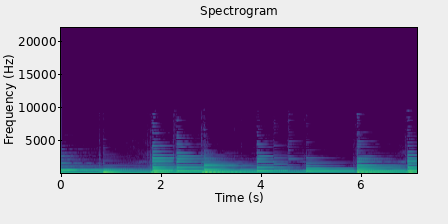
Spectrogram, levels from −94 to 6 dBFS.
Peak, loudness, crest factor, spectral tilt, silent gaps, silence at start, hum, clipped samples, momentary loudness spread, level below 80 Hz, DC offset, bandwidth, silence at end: -14 dBFS; -32 LUFS; 18 dB; -10 dB/octave; none; 0 s; none; under 0.1%; 11 LU; -68 dBFS; under 0.1%; 5.2 kHz; 0 s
